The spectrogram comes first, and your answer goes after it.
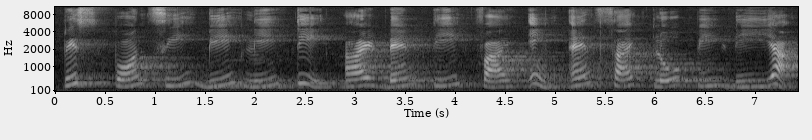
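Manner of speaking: each word stretched slowly, syllables spaced out. Shown as a demonstration. Teacher sounding out example words for the class, slowly. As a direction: sound out every beat for the pupils. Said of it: "More than three syllables".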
